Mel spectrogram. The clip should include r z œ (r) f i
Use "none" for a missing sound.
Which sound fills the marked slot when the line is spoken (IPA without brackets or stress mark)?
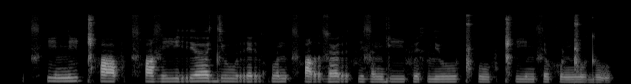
r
